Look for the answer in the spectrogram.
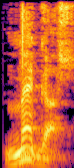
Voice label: "megas" Ancient Greek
